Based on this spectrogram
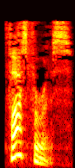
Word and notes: phosphorous: British English

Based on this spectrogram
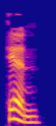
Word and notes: hin: British English

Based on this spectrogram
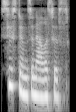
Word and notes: systems analysis: American English

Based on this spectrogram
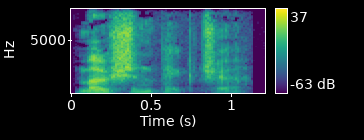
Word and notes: motion picture: British English

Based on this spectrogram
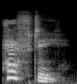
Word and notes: hefty: British English

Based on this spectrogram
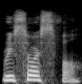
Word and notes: resourceful: American English

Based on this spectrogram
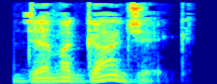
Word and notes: demagogic: British English

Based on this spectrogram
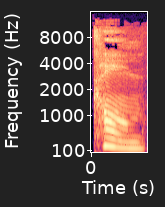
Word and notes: com: American English

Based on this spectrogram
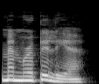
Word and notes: memorabilia: British English

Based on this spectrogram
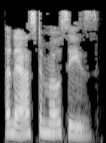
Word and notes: anastomoses: British English

